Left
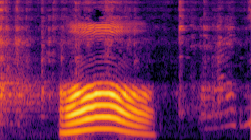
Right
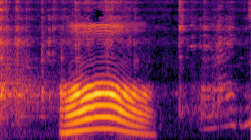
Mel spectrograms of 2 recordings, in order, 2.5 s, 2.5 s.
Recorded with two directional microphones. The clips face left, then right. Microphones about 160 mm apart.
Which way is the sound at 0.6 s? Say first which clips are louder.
Left 5 dB; 30° left (ahead or behind).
